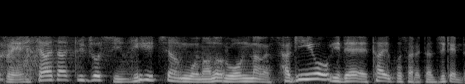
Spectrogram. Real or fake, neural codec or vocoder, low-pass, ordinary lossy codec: fake; codec, 16 kHz, 1 kbps, FunCodec, trained on LibriTTS, 50 frames a second; 3.6 kHz; none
